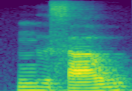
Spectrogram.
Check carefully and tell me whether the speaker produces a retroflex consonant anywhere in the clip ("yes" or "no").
no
